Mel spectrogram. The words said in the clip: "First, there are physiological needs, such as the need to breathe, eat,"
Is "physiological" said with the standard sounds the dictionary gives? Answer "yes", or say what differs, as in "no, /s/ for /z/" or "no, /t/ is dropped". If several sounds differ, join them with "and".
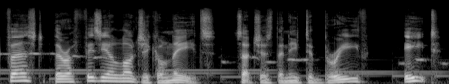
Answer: yes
